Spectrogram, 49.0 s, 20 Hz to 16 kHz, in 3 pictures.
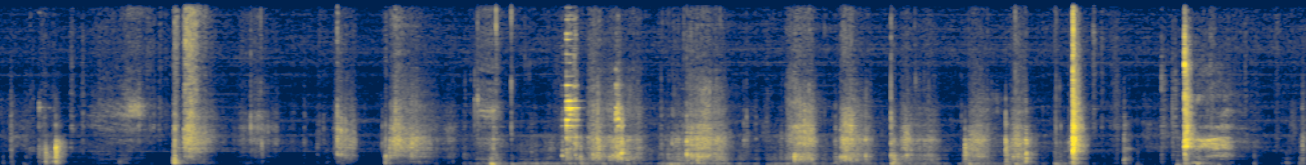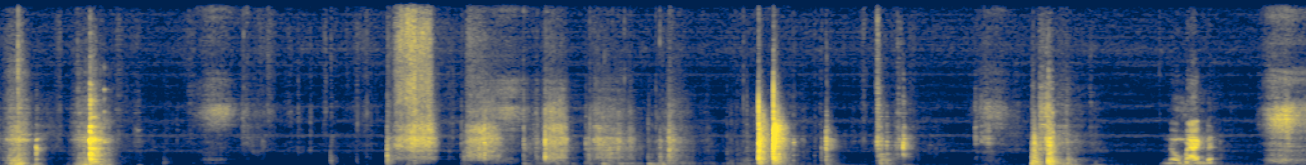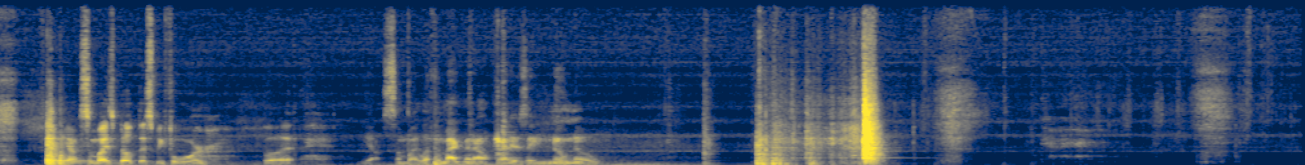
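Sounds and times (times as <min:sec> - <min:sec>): metal parts knocking and scraping: 0:07.0 - 0:08.0, 0:33.2 - 0:34.5
low steady hum: 0:25.4 - 0:47.4.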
